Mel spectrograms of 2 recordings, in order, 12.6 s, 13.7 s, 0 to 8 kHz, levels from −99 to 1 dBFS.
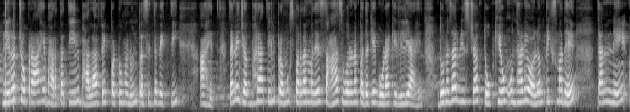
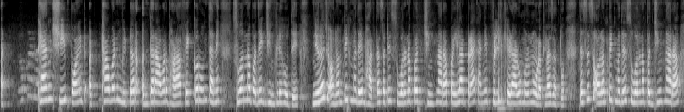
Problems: none marked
